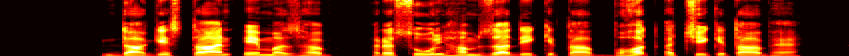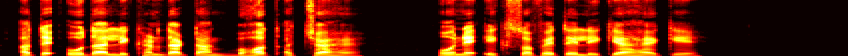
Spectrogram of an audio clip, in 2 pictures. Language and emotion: Punjabi, neutral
